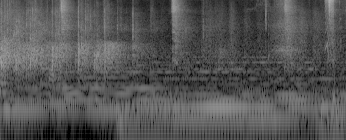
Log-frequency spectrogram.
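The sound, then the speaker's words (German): An audience applauds two boys in a steady, dense patter of many hands clapping, with a low, sustained hum running underneath throughout. “Applaus für diese zwei Jungs, die so mutig waren.”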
